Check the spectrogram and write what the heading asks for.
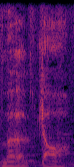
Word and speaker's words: Murdaugh: Well, and so it is spelled Murdaugh, but Amy told me, hey, idiot, it's Murdaugh.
